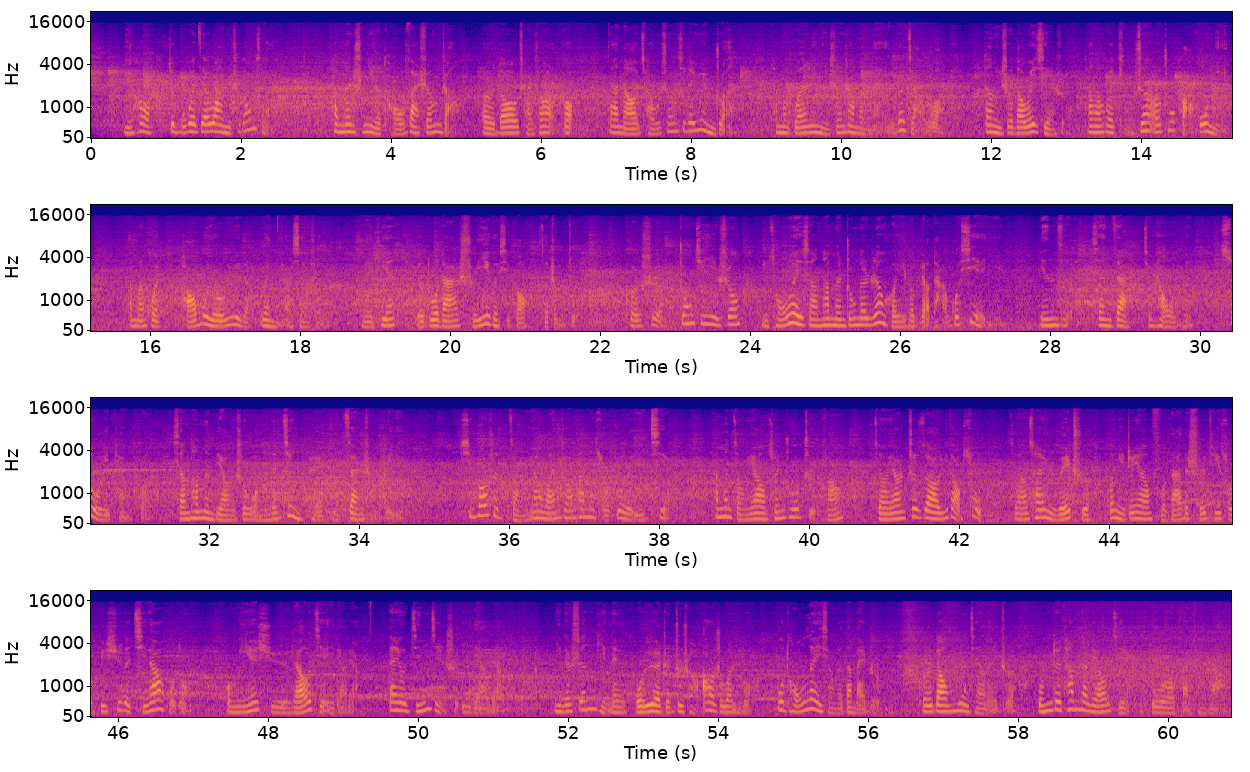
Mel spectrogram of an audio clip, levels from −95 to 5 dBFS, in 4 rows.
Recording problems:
crowd noise; loud; throughout; 6 dB below the speech
electrical hum; faint; from 13 s on; 50 Hz, 30 dB below the speech

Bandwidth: 15.5 kHz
